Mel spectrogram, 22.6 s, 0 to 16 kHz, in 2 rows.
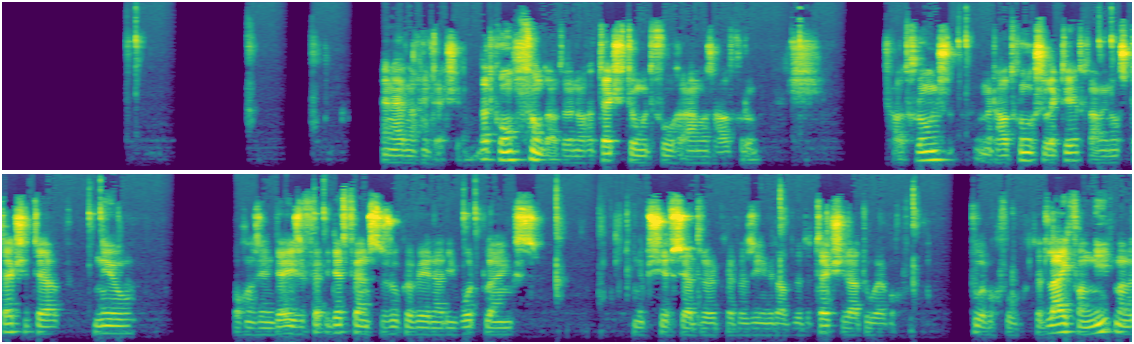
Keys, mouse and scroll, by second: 4.3 shift+z, 17.6 shift+z.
